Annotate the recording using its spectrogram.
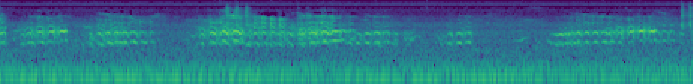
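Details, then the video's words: Korean brown frogs out of hibernation sing their ardent love call: overlapping raspy, clucking croak bursts from several frogs, densest around the middle and again near the end, over a continuous low rumble. "frog’s love signal~ 겨울잠 깬 산개구리 애타는 사랑 노래"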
